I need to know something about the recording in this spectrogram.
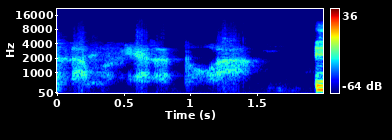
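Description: Faint, breathy, whisper-like voice sounds without clear pitch, in a pause between spoken phrases. Clear speech resumes at the very end.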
